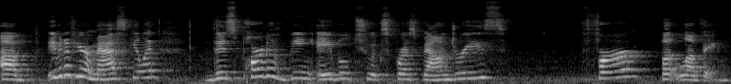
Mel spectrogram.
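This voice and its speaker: With lively intonation and a high pitch, a woman uses a raised, projected voice amid audible room echo. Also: fairly slow pace. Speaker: tarot reader. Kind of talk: tarot reading monologue. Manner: casual, chatty.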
